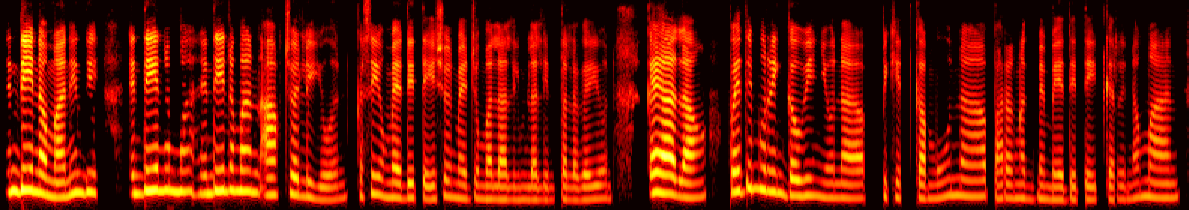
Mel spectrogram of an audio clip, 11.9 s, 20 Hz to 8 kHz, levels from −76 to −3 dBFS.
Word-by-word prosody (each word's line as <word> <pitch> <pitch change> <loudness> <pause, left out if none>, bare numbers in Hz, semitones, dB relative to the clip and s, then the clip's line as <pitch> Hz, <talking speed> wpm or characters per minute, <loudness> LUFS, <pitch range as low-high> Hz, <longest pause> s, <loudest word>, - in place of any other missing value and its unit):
hindi 300 +1 +9
naman 235 -5 +3
hindi 275 0 -1 0.3
hindi 300 +4 +6
naman 290 -1 -1
hindi 295 +4 +4
naman 295 -1 +1
actually 240 -3 -1
yun. 175 +2 -10
Kasi 240 +4 -3
yung 215 -4 -6
meditation 200 +1 -2
medyo 195 0 -5
malalim-lalim 175 -1 -6
talaga 175 -1 -8
yun. 185 +2 -8 0.4
Kaya 265 -1 +9
lang 210 -2 +1 0.2
puwede 290 +4 +1
mo 320 -2 -3
ring 280 -3 -1
gawin 235 0 -2
yun 205 -2 -10
na 195 0 -2 0.2
pikit 205 -3 -9
ka 190 -1 -4
muna 225 +2 -8
parang 195 0 -7
nagme-meditate 180 -2 -7
ka 185 - -6
rin 185 +1 -16
naman, 205 -1 -7
210 Hz, 160 wpm, -23 LUFS, 190-260 Hz, 0.4 s, hindi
